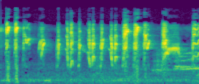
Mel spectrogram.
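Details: Long-tailed shrike in energetic full song packed with mimicked notes: short, sharp, high chips and buzzy notes delivered in quick bursts, several per second, with a brief low whistle near the end.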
